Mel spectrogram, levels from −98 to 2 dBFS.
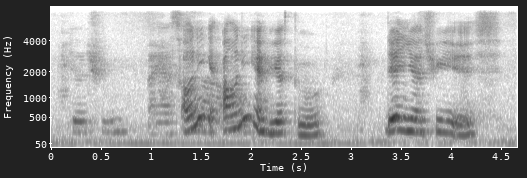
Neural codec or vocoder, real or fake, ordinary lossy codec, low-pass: none; real; none; 7.2 kHz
